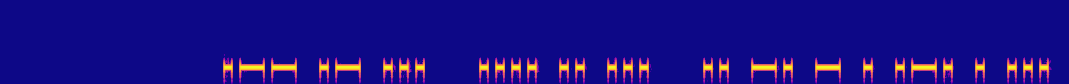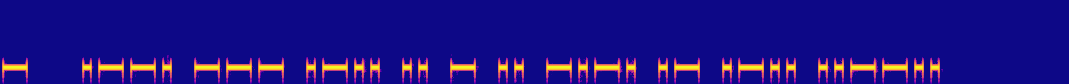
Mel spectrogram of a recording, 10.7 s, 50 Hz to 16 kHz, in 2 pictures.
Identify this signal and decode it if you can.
Morse code, heard as a keyed tone, about 32 wpm, 700 Hz. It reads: WAS HIS INTEREST POLITICAL?
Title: Sentences from Top 1000 Words - Review Part 5 - 30wpm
